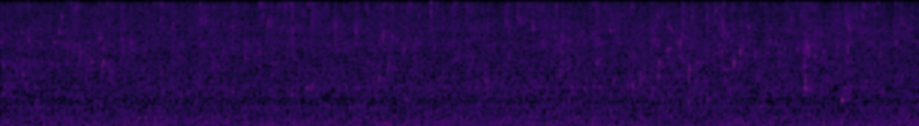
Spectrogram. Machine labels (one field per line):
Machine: pump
